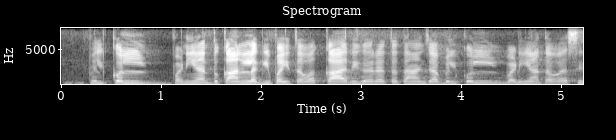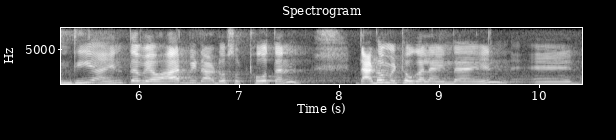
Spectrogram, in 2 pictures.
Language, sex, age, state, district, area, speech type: Sindhi, female, 18-30, Madhya Pradesh, Katni, rural, spontaneous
